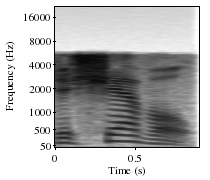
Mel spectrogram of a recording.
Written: dishevel

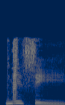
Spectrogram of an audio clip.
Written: misce

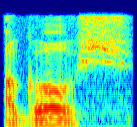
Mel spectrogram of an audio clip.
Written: a gauche

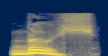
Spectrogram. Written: bouche

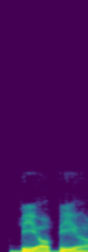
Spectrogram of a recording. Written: biobio

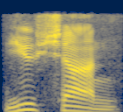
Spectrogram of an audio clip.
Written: Yu Shan

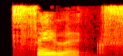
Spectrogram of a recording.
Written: salix

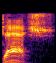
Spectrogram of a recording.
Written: dash

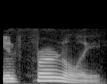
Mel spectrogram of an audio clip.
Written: infernally

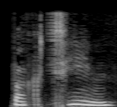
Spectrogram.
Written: bakhtin

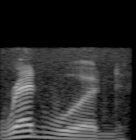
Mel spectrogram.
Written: redwood

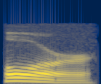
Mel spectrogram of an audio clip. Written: oar

